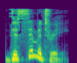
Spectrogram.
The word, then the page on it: dissymmetry: British English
